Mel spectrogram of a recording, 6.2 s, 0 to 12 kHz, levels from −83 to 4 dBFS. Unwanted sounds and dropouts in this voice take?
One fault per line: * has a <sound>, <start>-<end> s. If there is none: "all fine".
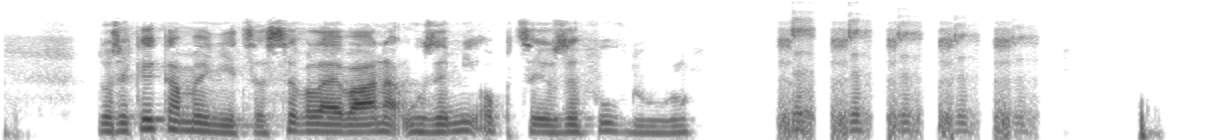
* has a laugh, 3.9-5.2 s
